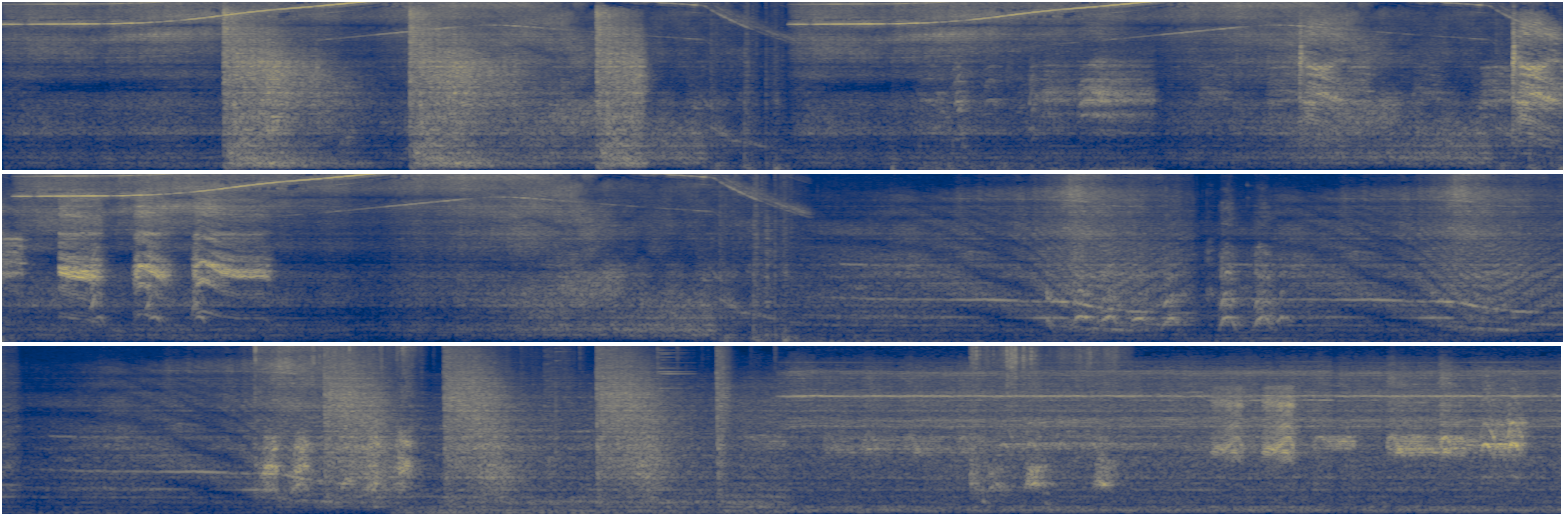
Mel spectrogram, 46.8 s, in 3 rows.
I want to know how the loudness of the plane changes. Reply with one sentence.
The loudness of the plane stays about the same.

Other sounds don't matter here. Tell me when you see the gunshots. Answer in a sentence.
You can hear the gunshots from 2.2 to 6.5 s, from 23.2 to 23.8 s and from 34.4 to 38.5 s.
